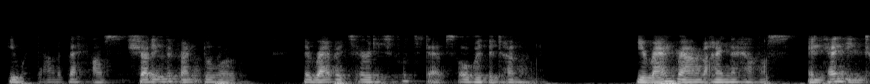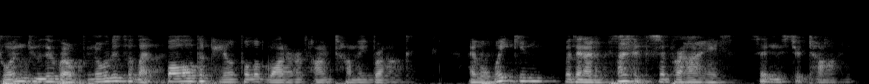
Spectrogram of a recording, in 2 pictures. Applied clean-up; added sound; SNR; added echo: neural mask model DeepFilterNet 3.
